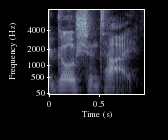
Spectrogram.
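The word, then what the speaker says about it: Go-Shintai: It's another Goshen Tai. I know I'm mispronouncing Basically, that, yeah. but it's another Goshen Tai no, card. Goshen Tai is right.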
